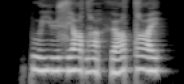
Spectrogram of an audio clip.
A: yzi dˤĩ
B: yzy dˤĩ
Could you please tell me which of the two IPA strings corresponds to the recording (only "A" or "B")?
A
